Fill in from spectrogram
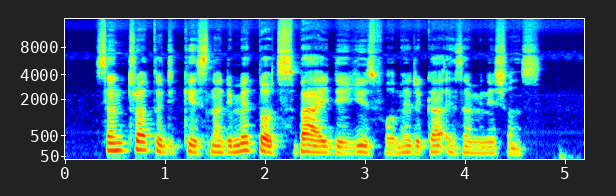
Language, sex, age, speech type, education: Nigerian Pidgin, male, 30-45, spontaneous, tertiary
